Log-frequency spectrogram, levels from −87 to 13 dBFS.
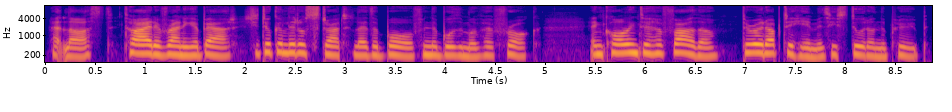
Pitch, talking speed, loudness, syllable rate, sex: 215 Hz, 235 wpm, -18 LUFS, 5.6 syllables/s, female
